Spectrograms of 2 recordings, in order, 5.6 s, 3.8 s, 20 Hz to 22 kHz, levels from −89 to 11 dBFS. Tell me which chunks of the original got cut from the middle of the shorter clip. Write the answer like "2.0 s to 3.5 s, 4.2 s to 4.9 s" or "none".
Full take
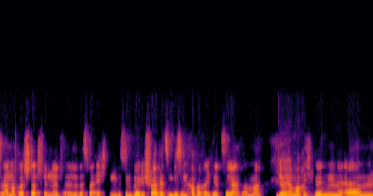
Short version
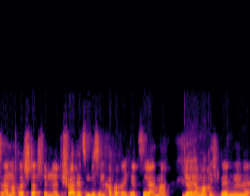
0.9 s to 2.2 s, 3.5 s to 3.7 s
